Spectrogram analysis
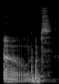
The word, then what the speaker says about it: pwned: Our Lord 2020 also it's never been pronounced pwned it's pronounced owned yep but I wanted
